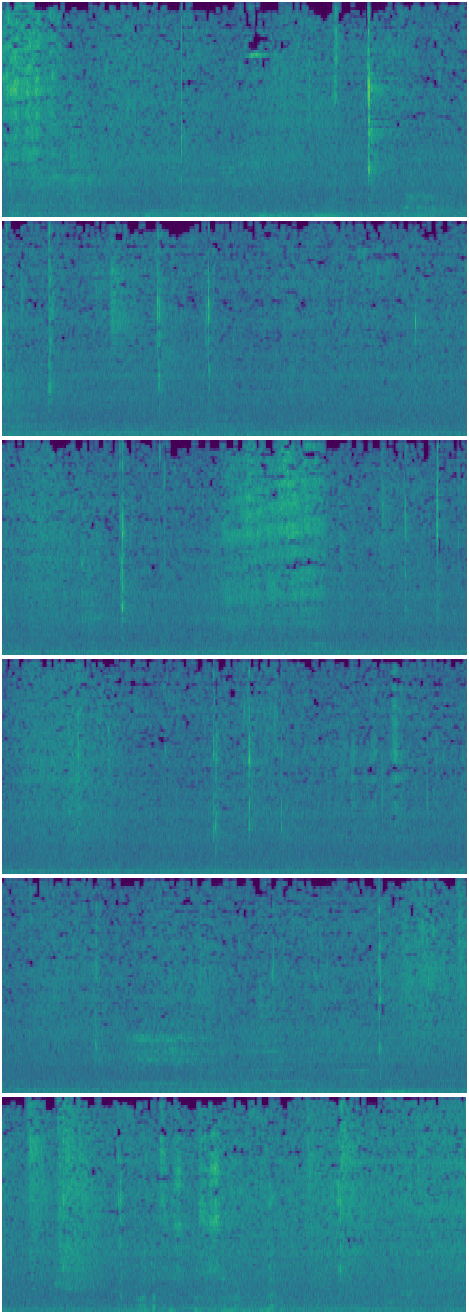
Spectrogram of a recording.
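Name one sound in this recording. A fork scrapes and taps inside a paper cup.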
